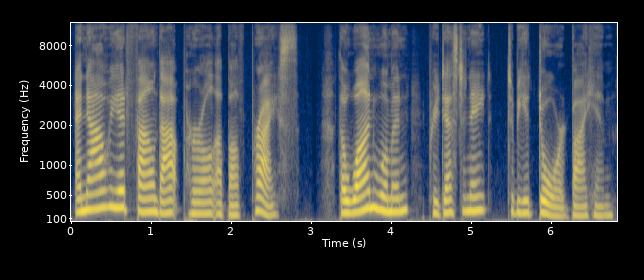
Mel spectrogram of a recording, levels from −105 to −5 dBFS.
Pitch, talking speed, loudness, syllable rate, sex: 205 Hz, 160 wpm, -18 LUFS, 5.0 syllables/s, female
